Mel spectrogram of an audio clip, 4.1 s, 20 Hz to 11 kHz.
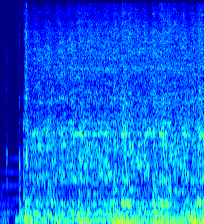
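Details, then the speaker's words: BMW E90 with P0300, low compression and no-start from loose bearing cap bolts, cranking after the fuel pump fuse is reinstalled and pressure builds: short crank, then it catches and settles into a steady run. "hold on hold on just pressure build up a little bit so like it's going to crunk guys so like it's going to start so sound like it's gonna start hopefully"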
